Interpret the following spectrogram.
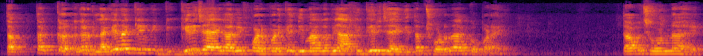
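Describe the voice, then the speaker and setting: A man's voice: high voice, a little mellow. A male tutor giving a coaxing, fatherly motivational talk to students, calling them "beta". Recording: roomy echo, far from mic.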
